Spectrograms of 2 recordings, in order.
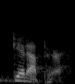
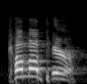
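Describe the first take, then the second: First: Soft, much lower-pitched call; low quiet summons. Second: High, booming call from above; loud summons. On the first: Voice calls the people up, low and quiet. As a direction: say the command under your breath. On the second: Voice calls the people up, loud shout. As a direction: shout the command out to everyone. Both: Acted. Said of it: "there's a voice saying to his, to the people".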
